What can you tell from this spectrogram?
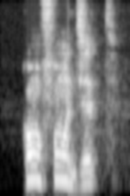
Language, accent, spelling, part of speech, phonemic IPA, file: French, Canada, confondîtes, verb, /kɔ̃.fɔ̃.dit/, LL-Q150 (fra)-confondîtes.wav
- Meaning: second-person plural past historic of confondre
